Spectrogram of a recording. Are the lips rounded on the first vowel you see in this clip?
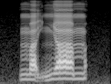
no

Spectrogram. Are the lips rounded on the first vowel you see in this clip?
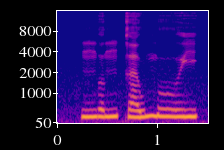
yes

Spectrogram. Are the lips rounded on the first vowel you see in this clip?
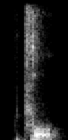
yes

